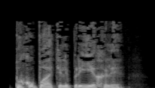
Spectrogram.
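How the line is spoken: Whisper. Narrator (Russian): послышался шепот

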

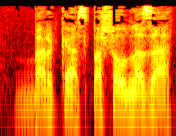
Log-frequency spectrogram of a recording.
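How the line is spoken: Cheerful shout. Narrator (Russian): весело крикнул

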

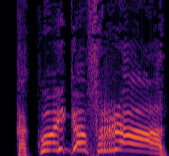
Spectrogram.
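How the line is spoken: Screamed. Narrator (Russian): завопила Амалия

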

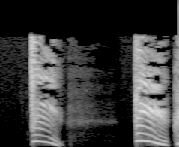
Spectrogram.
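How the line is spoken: Shouting. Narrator (Russian): крикнул

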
